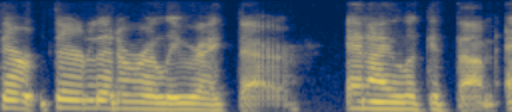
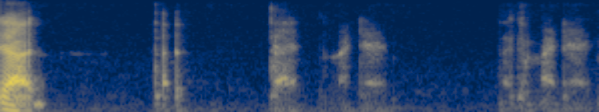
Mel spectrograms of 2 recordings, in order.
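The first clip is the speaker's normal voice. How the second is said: squeaky, very high little pet-dog voice; 5 dB quieter than usual. Showing a dog wanting a snuggle and voicing the dog Bella. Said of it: "She's like".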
